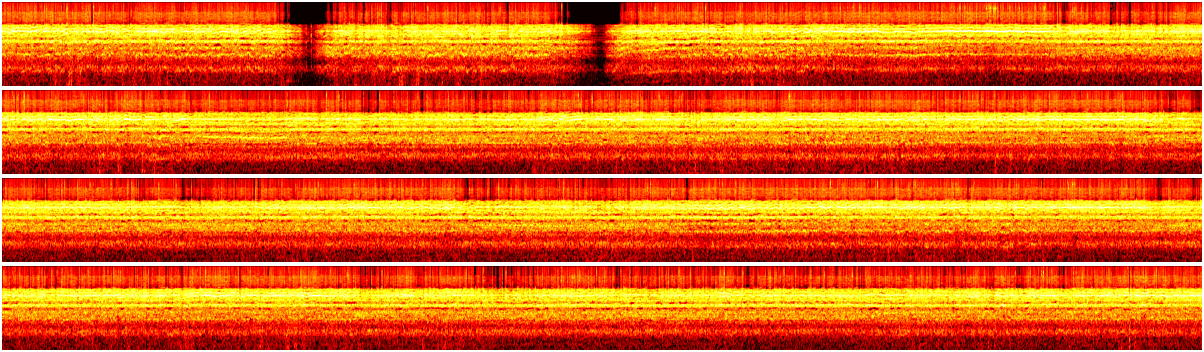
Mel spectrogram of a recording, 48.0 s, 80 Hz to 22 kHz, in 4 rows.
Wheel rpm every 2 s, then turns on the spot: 210, 150, 170, 170, 230, 230, 230, 220, 230, 230, 230, 230, 230, 230, 220, 220, 220, 230, 230, 230, 230, 230, 230, 230.
none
